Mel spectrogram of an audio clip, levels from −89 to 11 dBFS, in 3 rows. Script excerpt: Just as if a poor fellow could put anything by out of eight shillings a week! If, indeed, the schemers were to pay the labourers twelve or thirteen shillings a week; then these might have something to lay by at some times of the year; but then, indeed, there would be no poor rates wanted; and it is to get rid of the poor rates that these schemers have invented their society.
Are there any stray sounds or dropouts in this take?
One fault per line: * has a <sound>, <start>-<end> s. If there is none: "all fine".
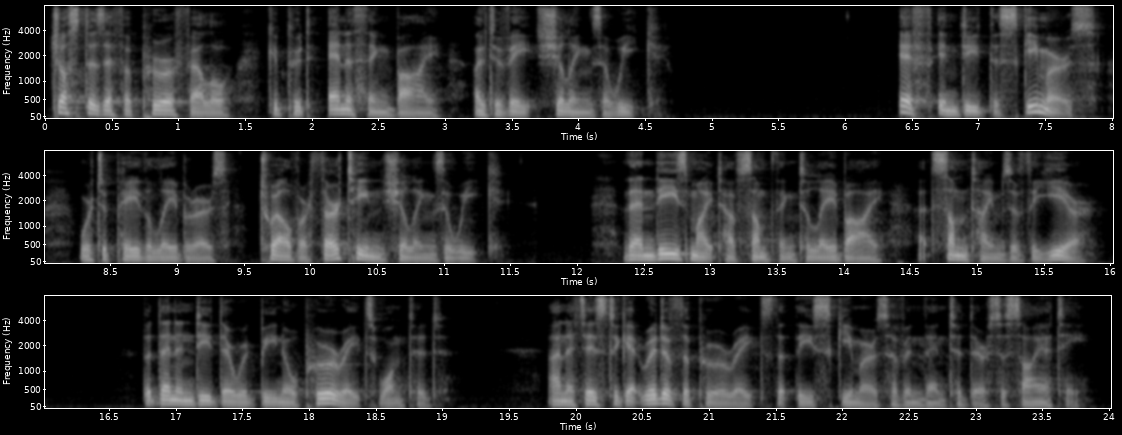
all fine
